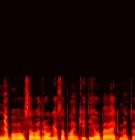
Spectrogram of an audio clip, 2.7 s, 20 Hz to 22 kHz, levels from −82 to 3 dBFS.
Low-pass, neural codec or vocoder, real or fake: 9.9 kHz; vocoder, 22.05 kHz, 80 mel bands, Vocos; fake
